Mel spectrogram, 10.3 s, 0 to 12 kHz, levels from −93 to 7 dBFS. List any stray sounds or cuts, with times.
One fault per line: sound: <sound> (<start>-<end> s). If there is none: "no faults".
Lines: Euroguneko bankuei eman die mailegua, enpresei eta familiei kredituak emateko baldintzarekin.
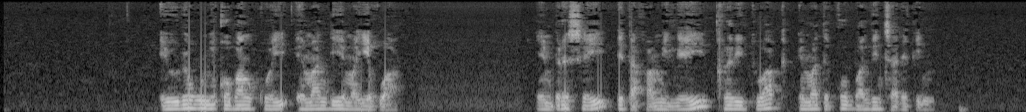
no faults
